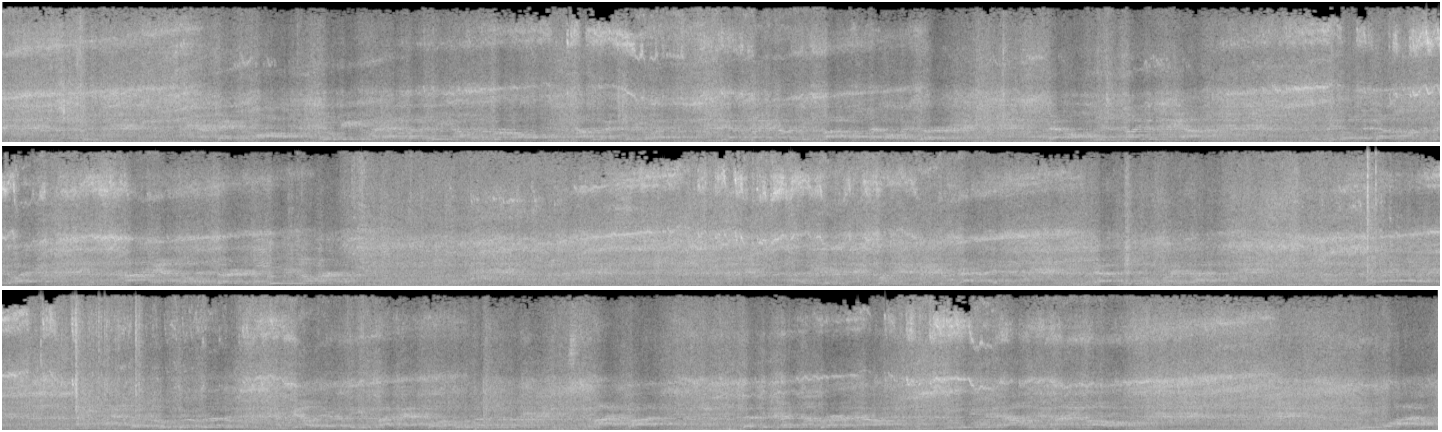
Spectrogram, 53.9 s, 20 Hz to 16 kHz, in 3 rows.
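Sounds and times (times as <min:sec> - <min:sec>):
rc truck motors whining: 0:00.0 - 0:53.5
indistinct voices talking: 0:00.0 - 0:53.9.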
